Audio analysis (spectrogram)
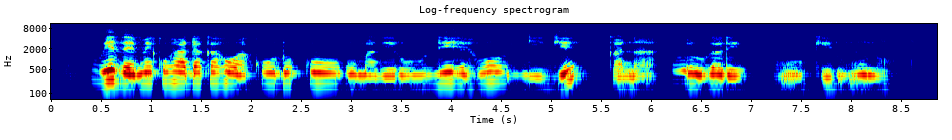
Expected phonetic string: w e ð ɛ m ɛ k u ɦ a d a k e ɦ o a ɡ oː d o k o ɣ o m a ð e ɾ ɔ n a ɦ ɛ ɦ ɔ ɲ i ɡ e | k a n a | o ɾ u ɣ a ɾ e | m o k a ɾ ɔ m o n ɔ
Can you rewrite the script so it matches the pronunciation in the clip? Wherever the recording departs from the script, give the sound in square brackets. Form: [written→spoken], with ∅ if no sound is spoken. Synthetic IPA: w e ð ɛ m ɛ k [u→o] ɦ a d a k [e→a] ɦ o a [ɡ→k] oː d o k o ɣ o m a [ð→ɣ] e ɾ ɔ n [a→e] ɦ ɛ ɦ ɔ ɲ i ɡ e | k a n a | o ɾ u ɣ a ɾ e | m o k [a→e] ɾ [ɔ→u] m o n ɔ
